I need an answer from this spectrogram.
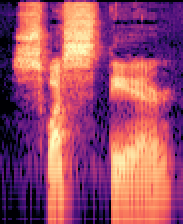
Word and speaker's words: svastir: Sarveshām svastir bhavatu. Now notice the V is pronounced like a W.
